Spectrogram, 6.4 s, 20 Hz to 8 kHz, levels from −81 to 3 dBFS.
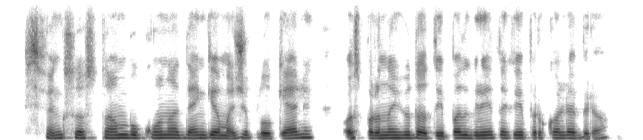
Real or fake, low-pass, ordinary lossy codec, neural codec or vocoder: real; 7.2 kHz; Opus, 24 kbps; none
